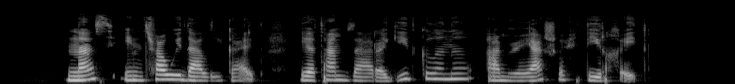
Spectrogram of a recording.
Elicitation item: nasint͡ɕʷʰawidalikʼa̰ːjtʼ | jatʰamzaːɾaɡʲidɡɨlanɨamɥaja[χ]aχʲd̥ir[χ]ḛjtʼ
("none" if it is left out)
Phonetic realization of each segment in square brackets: ʂ, χ

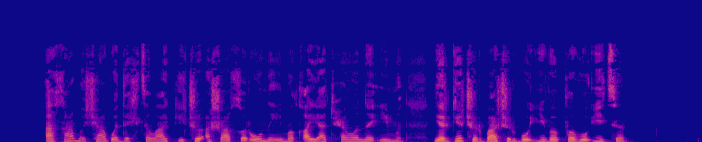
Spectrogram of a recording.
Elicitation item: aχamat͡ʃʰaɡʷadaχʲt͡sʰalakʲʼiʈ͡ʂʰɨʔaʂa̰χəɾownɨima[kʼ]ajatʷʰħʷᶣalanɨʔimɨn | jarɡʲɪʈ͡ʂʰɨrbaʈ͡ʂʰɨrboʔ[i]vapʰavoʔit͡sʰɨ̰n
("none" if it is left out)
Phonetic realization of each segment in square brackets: qʼ, i

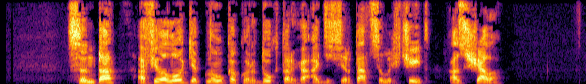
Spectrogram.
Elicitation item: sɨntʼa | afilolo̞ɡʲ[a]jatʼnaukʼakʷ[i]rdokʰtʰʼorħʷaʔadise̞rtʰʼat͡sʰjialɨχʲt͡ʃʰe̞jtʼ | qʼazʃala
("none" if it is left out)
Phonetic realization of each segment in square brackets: i, a

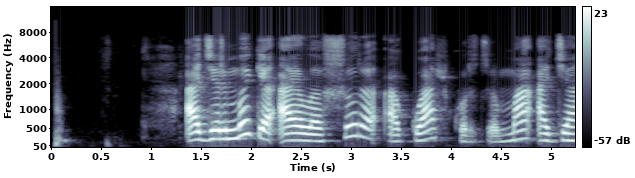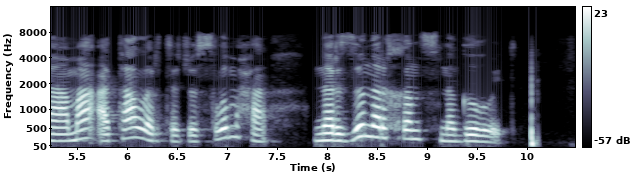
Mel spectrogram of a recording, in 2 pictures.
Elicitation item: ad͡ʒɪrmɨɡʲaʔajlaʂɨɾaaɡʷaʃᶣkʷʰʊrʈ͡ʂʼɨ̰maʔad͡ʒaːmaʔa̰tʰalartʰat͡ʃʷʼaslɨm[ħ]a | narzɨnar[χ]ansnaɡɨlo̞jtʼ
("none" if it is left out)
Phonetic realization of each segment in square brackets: ħ, χ

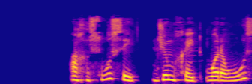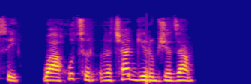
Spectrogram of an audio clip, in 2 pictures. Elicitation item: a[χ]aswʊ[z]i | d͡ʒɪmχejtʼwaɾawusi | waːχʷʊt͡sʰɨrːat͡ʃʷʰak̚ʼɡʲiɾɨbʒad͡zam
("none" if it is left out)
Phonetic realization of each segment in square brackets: χ, s

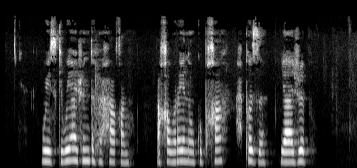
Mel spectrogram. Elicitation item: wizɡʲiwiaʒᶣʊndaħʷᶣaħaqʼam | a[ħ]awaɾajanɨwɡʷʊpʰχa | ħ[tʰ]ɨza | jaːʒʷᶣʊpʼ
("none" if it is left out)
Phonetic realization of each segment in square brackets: χ, pʰ

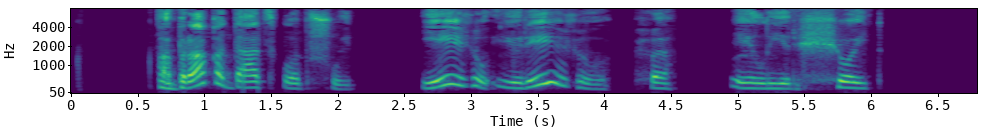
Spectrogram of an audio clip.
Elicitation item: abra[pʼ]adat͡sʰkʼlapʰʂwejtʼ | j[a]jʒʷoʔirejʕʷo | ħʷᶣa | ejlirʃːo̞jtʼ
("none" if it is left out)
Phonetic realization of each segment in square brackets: qʼ, e

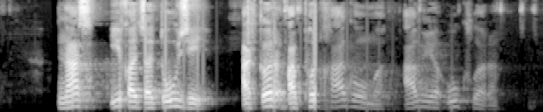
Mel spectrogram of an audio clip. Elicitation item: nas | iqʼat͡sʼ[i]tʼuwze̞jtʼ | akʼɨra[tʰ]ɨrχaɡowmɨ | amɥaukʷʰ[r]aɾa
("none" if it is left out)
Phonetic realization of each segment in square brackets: a, pʰ, l

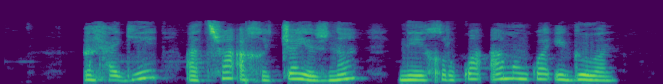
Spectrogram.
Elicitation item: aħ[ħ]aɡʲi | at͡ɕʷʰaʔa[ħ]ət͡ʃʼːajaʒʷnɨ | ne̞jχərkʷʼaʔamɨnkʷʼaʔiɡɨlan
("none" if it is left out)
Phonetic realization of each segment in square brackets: ħ, χ

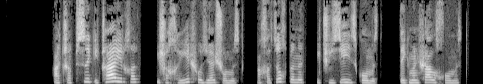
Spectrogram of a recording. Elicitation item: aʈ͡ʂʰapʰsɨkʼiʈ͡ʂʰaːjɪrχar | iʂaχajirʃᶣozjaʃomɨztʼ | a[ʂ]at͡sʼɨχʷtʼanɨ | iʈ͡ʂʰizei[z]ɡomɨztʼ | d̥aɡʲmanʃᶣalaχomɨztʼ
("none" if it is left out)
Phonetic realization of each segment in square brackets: χ, z

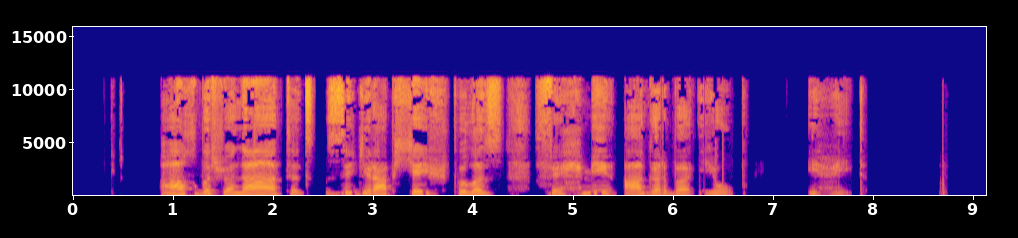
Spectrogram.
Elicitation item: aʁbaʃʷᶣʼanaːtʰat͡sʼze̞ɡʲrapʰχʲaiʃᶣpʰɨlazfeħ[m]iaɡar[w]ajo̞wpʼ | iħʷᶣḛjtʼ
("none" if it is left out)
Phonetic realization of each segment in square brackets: m, b

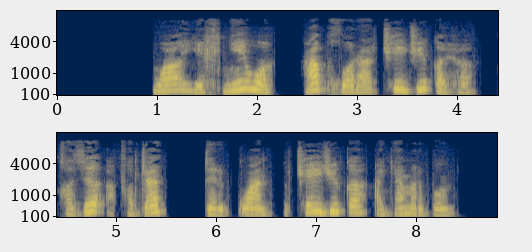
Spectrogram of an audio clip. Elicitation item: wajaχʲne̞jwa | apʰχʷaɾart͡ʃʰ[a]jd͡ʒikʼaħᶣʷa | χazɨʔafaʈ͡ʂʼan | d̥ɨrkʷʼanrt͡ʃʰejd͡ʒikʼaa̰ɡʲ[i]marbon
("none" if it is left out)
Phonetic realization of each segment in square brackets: e, a

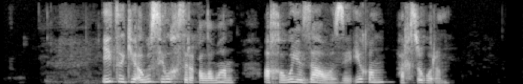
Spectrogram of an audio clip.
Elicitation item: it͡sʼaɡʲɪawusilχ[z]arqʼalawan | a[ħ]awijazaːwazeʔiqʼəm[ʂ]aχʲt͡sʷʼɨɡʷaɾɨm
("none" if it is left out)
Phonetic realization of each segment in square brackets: z, χ, ħ

